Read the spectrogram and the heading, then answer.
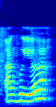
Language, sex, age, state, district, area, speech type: Bodo, female, 45-60, Assam, Kokrajhar, rural, spontaneous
